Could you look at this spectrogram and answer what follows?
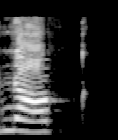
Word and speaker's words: knock: Knock or knock. It is knock. So K is silent here.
